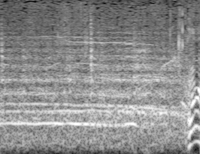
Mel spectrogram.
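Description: A steady held tone, siren-like, over background noise, ending about a second and a half in. A man's voice then begins a personal-foul announcement over the stadium public-address system, echoing.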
